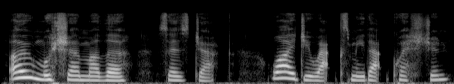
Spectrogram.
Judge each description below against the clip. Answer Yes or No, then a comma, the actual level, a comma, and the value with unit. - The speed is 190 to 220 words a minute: No, average, 160 wpm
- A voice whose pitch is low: No, high, 215 Hz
